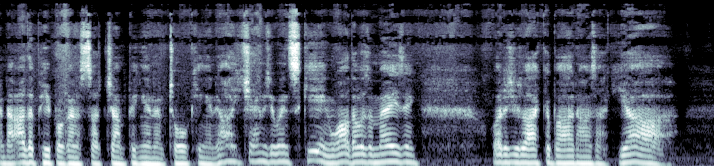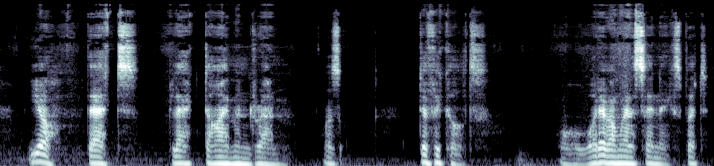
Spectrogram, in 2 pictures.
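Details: Stuttering in a man who has a stutter.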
